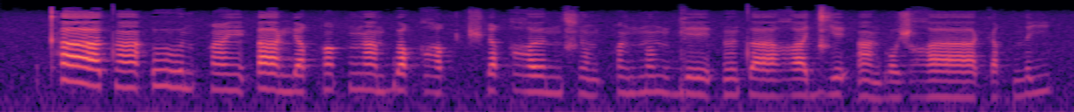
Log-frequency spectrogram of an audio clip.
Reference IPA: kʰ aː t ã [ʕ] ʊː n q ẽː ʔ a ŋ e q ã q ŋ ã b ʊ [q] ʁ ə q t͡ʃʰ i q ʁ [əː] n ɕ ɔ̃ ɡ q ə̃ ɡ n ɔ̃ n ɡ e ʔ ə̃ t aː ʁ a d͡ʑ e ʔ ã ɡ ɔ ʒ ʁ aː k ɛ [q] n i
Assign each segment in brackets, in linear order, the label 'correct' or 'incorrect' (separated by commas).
incorrect, correct, correct, correct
